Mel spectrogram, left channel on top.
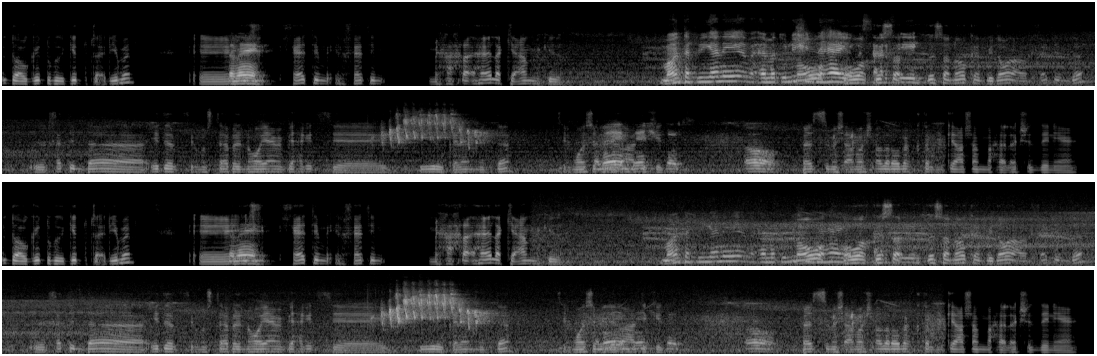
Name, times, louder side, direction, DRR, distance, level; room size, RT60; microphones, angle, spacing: voice 1, 0.0-1.3 1.9-2.6 2.9-3.8 4.3-5.6 7.9-10.8 11.2-16.0 16.5-17.5 18.9-21.7, right 2 dB, 20° right, 1.6 m, -34 dB
voice 2, 2.3-2.6 6.6-9.2 16.8-17.7 18.3-18.7, left 4 dB, 75° left, 1.0 m, -29 dB
sound 1, 5.3-20.4, right 8 dB, 40° right, 0.7 m, -37 dB
sound 2, 6.7-12.2, right 7 dB, 80° right, 1.4 m, -45 dB
head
